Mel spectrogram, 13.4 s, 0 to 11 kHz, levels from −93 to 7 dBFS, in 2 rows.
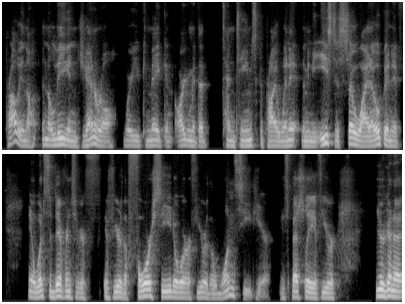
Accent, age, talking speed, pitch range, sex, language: American, 30-49, 245 wpm, 110-135 Hz, male, English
